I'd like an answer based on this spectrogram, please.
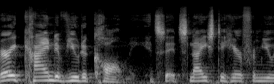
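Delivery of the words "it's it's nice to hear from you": ordinary talk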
